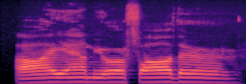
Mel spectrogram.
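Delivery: voice sounding funny, altered through a mask. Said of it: "it did make my voice sound funny".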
